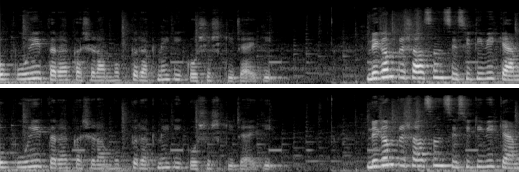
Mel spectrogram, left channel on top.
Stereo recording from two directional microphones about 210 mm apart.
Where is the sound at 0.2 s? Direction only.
Centre (ahead or behind).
